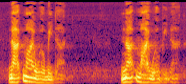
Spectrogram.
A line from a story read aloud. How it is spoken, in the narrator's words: under his breath, he was saying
